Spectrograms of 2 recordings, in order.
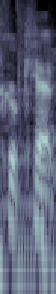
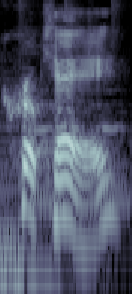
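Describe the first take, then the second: First: The word ends with an 'et' sound. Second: The word ends with an 'ay' sound. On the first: The speaker calls it right. "I think it's croquette" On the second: The speaker calls it wrong. "I think it's croquette, not croquet. I think I messed up"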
